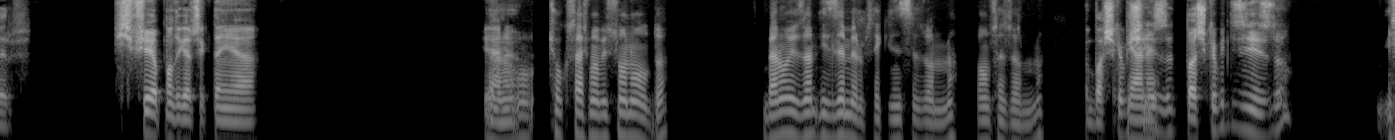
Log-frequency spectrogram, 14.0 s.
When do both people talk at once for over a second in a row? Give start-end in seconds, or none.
none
